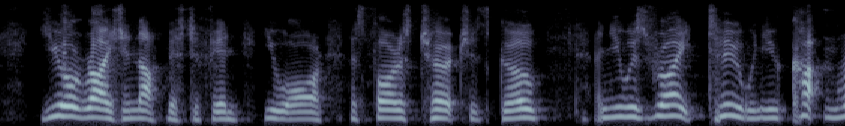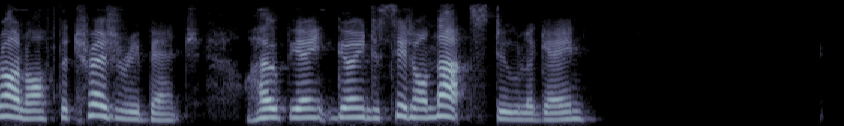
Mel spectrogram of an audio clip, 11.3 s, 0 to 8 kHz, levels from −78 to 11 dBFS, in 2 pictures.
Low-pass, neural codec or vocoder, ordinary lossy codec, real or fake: 7.2 kHz; vocoder, 22.05 kHz, 80 mel bands, HiFi-GAN; Opus, 24 kbps; fake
